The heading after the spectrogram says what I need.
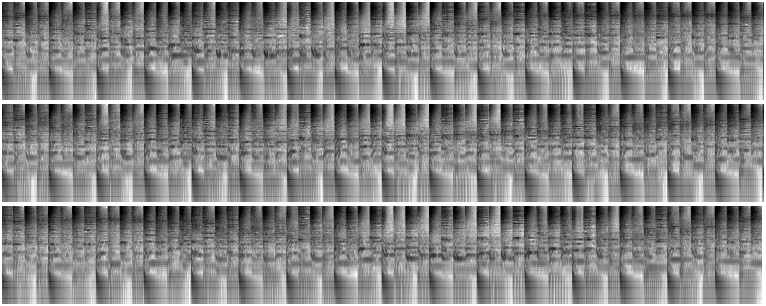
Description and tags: A dense and intense stereoloop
